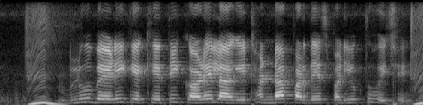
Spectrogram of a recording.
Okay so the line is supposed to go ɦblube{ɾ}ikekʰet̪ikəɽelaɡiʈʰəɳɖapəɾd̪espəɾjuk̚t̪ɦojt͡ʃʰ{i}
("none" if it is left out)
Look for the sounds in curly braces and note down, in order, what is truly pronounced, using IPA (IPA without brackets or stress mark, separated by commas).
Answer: ɽ, e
